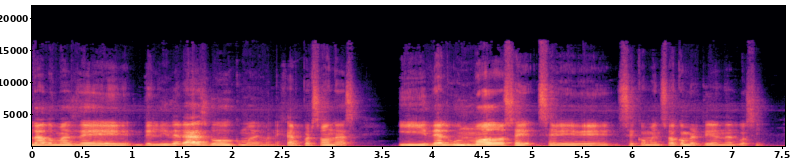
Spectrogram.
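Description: The man's pitch sits at a medium level. His intonation is monotone and flat. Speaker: UX designer. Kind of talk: casual interview. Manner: loud.

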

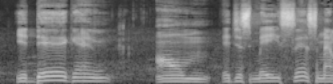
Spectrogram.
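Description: A man speaks in a plain, everyday voice with an American accent. His pitch is medium with ordinary pitch variation. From Washington DC, south side. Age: 20s. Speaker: musician. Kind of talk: casual chat.

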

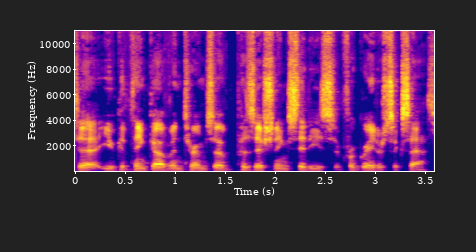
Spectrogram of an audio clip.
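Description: A man with a Canadian accent speaks in a normal speaking voice at a medium pitch and a fairly quick pace. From Ontario, Canada. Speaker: city planner. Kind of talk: interview.

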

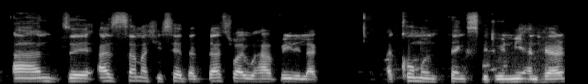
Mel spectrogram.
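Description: Recorded dry and close with no echo, a man speaks at a fairly high pitch and moderate pace, his loudness very even and his intonation flat and monotone. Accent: Arabic. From Palestine. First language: Arabic. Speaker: artist. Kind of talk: casual chat. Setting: video call. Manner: halting.

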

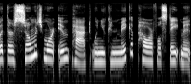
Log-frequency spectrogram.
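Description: A woman with an ordinary speaking voice, medium in pitch, at a moderate pace. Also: very clean recording, silent background. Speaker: realtor and co-host. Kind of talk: interview.

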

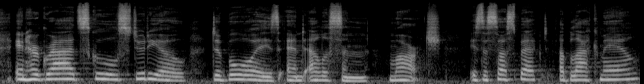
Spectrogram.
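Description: A woman with a Canadian accent speaks at a fairly slow pace in a medium pitch with ordinary pitch variation, a plain, everyday voice. The recording is very clean, with a silent background. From Canada, Ontario. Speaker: poet and actress. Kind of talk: poetry reading.

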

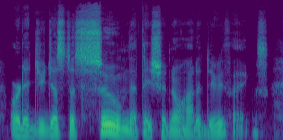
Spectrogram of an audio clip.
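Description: Recorded very cleanly against a silent background, a man with an American accent talks at a fairly quick pace and fairly low pitch, the sound dry and close with no echo. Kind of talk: interview.

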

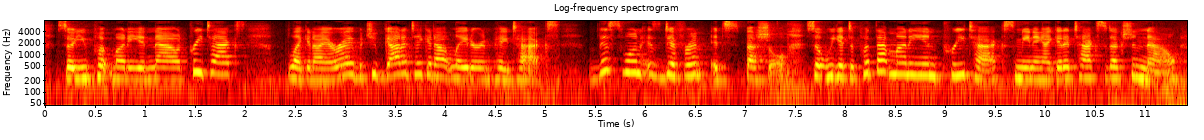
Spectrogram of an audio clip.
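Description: A woman's high-pitched voice at a fairly quick pace with ordinary pitch variation, against noticeable background noise. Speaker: tax expert. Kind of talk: interview.

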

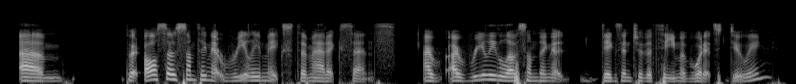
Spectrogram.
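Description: A woman speaks with an American accent and vocal fry. Her pitch is fairly low. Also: ordinary pitch variation, moderate pace. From United States. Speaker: podcaster and game designer. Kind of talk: casual chat.

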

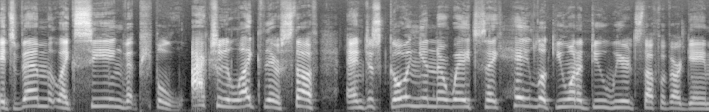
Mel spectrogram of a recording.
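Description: With a Canadian accent, a man speaks at a moderate pace with hardly any pauses, using a high pitch and ordinary pitch variation, in a very clean recording with a silent background. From Mississauga, Ontario, Canada. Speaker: podcast host. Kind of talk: casual chat, video game talk.

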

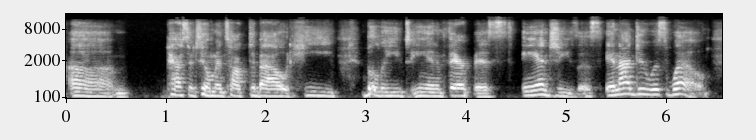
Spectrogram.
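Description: The speaker talks at a moderate pace with an American accent. The voice is somewhat breathy. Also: woman, fairly low pitch for a woman. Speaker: mental health advocate. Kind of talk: community panel discussion.

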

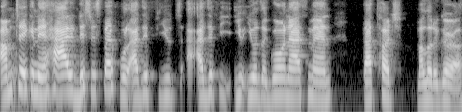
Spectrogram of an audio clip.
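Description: A woman with an American accent, medium pitch and ordinary pitch variation at a fairly quick pace, in a dry, close sound with no echo and a very clean recording with a silent background. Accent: Jamaican-New York. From Jamaica, later the Bronx. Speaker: podcast co-host. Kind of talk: casual chat.

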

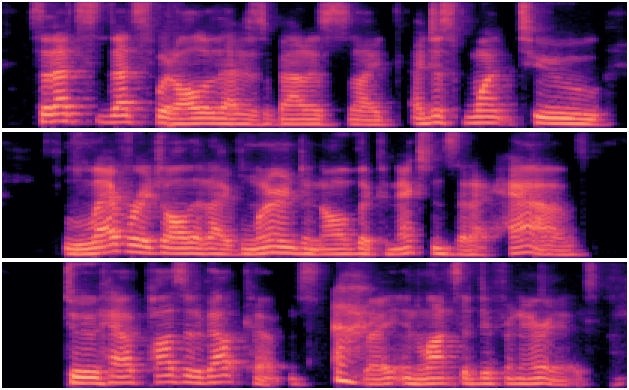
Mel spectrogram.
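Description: In an unremarkable speaking voice, a man with a General American accent and a medium pitch talks at a moderate pace with ordinary pitch variation. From California, US. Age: 50s. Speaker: software engineer and tech executive. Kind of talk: interview conversation.

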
